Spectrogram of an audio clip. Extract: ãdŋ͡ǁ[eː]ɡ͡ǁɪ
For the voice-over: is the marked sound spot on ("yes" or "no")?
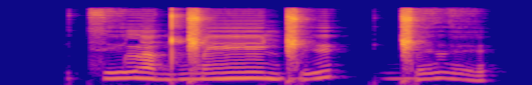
no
